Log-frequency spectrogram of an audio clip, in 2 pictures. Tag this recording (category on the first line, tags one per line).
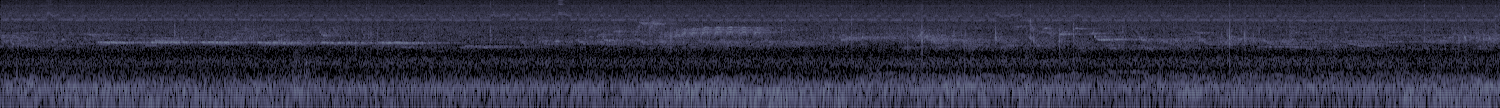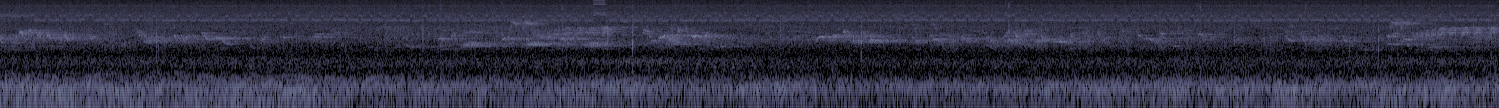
Soundscapes > Nature
alice-holt-forest
artistic-intervention
data-to-sound
Dendrophone
natural-soundscape
nature
sound-installation
soundscape
weather-data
